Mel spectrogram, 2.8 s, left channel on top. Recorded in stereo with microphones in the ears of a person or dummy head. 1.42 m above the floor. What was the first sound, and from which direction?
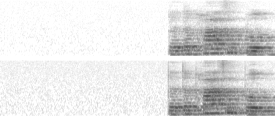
A woman speaking, 65° right (ahead or behind).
